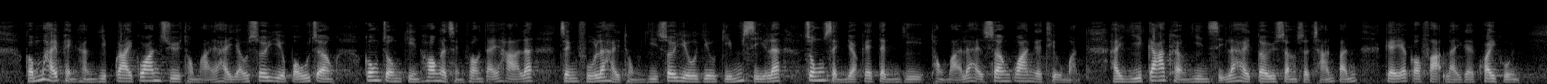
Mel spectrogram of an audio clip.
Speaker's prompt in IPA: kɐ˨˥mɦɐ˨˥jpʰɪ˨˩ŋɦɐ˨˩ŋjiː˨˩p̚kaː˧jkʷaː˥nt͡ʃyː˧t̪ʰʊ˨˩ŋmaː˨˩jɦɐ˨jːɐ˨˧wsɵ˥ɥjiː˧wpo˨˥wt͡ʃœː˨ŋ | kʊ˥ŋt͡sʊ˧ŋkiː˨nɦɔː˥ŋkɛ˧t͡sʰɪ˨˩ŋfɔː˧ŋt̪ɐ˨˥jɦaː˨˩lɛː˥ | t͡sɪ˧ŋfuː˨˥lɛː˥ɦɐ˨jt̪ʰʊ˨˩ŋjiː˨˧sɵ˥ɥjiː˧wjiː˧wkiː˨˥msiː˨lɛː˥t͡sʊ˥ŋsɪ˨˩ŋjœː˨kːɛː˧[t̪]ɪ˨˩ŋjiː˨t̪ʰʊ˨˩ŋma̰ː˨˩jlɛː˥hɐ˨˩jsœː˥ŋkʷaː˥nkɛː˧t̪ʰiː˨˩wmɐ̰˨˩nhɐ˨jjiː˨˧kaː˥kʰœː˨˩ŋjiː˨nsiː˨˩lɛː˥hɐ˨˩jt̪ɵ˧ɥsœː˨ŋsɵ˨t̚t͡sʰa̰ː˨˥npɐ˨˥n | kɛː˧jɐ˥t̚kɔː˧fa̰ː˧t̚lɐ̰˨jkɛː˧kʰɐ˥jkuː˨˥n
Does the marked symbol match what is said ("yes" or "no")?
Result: yes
